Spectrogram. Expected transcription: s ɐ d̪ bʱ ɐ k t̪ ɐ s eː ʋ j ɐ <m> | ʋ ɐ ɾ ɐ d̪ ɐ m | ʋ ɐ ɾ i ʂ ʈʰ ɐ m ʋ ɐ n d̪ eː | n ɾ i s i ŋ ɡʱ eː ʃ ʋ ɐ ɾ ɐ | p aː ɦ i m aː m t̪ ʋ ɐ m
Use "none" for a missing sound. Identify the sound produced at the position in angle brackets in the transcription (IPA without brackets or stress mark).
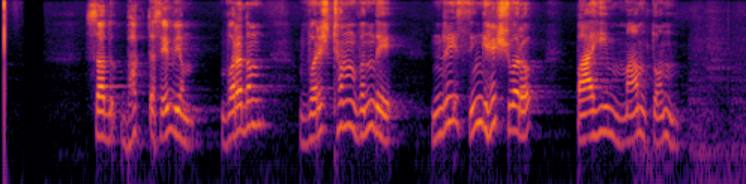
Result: m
